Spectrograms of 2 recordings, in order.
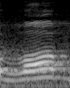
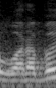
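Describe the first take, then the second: First: "वर्ब" as one syllable "vub", no R; silent R. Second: "वर्ब" as "va-rab" with audible R; wrong R pronounced. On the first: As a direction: leave the R out of "वर्ब". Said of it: "इसलिए इसको वर्ब बोलते हैं". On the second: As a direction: sound the R in "वर्ब" as an extra syllable. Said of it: "नहीं बोलते हैं". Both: Shown as a demonstration.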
